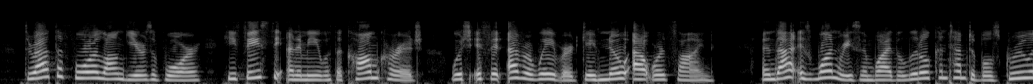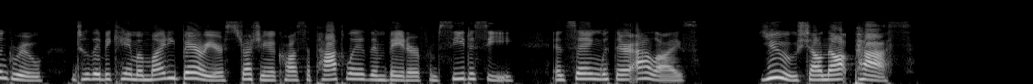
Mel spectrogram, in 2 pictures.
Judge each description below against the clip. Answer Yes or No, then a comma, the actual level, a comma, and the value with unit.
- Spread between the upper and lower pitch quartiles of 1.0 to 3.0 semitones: No, average, 4.1 semitones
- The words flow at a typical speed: Yes, average, 180 wpm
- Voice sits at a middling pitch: No, high, 230 Hz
